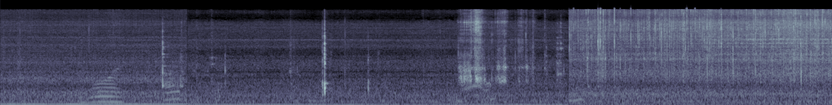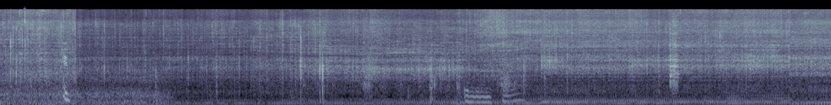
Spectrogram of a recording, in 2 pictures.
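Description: Leftover adobo sizzling in a small pan on a portable butane camp stove, a steady frying hiss that starts about seven or eight seconds in. Before it there is a quieter stretch with a few sharp clicks.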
